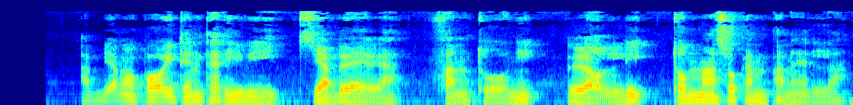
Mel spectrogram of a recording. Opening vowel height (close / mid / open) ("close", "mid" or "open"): open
